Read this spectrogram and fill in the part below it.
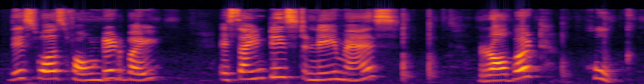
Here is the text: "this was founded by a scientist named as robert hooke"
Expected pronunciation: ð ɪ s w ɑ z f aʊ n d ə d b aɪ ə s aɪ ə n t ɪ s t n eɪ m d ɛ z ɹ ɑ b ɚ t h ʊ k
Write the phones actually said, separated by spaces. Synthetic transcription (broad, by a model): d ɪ s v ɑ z f aʊ n d ə d b aɪ ə s aɪ ə n t ɪ s t n eɪ m ɛ z ɹ ɑ b ɚ t h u k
